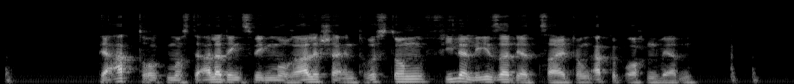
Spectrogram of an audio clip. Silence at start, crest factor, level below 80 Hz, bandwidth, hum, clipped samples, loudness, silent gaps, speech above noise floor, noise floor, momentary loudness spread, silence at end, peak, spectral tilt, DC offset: 0.05 s; 22 dB; -50 dBFS; 11.5 kHz; 60 Hz at -50 dBFS; under 0.1%; -24 LUFS; none; 41 dB; -65 dBFS; 10 LU; 0.4 s; -4 dBFS; -5 dB/octave; under 0.1%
